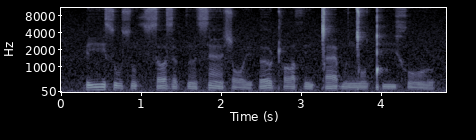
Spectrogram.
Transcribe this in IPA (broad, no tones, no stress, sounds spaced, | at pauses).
ɽ iː s u s ũ θ s ʌ z ə k ə̃ː s æ̃ ɬ ɔ ɪ̯ | ə ʊ̯ ʈʰ ɑ θ ĩ ǀ æ b ə̃ ŋ͡ǀ ɔ̃ ǃʰ iː x ɔ̃ ʊ̯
